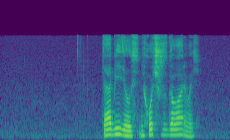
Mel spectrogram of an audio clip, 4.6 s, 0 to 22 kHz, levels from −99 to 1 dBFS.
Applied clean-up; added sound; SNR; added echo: none; none; none; none.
